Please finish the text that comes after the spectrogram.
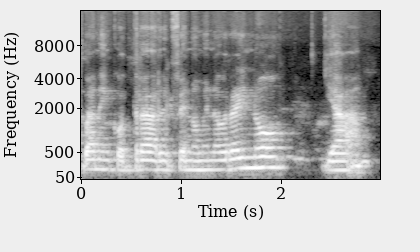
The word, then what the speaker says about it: Raynaud: Esta es la enfermedad donde más van a encontrar el fenómeno Raynaud, ya, Raynaud, no se escribe, Raynaud se lee.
